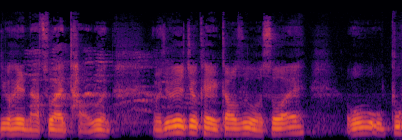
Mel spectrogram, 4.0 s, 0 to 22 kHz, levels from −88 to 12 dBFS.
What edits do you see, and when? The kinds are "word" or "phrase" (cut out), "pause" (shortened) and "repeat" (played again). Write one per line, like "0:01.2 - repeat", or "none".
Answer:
none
